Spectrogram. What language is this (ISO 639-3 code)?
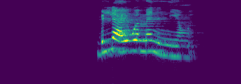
kab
